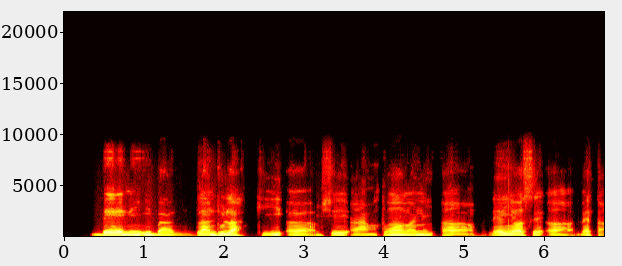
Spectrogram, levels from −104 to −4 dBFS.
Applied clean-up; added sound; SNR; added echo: none; none; none; none.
